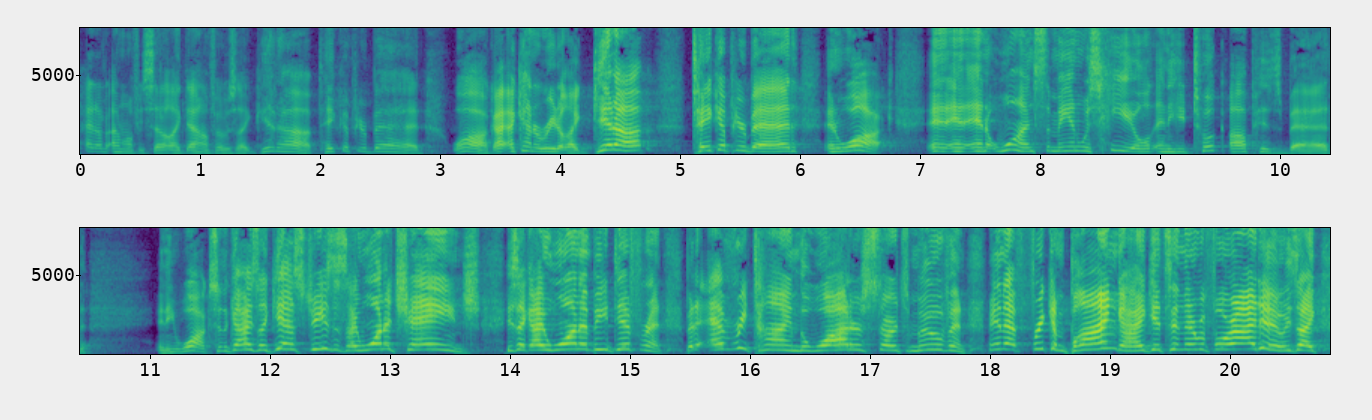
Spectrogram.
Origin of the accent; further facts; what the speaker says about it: Michigan, United States; I'm like fully Hoosier, right? But I grew up in Michigan, so I'm just like a little more Michiganian when it comes to weather forecasts, right?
